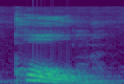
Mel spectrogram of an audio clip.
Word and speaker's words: comb: Comb. It is comb. The B is silent.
